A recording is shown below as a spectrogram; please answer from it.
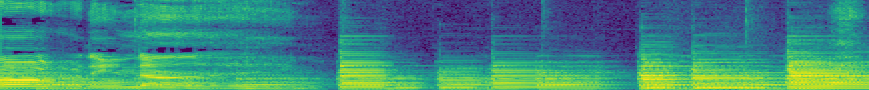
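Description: Piano playing a slow ballad accompaniment of held chords, struck afresh a few times between sung lines.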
